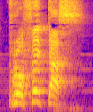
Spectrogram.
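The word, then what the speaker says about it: προφήτης: a été traduit c'est prophétas donc le mot grec prophétas je vis vous l'appeler P r o P h e t e s mais en grec ça se prononce prophétas c'est de ce mot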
